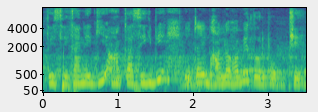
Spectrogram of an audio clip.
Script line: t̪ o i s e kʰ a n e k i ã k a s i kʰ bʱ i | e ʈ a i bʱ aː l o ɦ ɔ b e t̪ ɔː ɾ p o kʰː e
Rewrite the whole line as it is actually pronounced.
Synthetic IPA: t̪ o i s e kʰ a n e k i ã k a s i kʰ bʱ i | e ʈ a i bʱ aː l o ɦ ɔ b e t̪ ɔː ɾ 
